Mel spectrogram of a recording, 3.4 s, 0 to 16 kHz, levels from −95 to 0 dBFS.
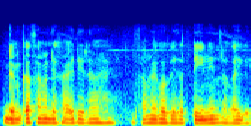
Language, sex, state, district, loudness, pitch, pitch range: Hindi, male, Madhya Pradesh, Umaria, -20 LUFS, 105 Hz, 105-110 Hz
